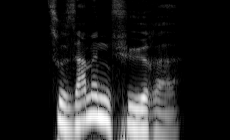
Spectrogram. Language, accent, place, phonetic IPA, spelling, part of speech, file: German, Germany, Berlin, [t͡suˈzamənˌfyːʁə], zusammenführe, verb, De-zusammenführe.ogg
- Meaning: inflection of zusammenführen: 1. first-person singular dependent present 2. first/third-person singular dependent subjunctive I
